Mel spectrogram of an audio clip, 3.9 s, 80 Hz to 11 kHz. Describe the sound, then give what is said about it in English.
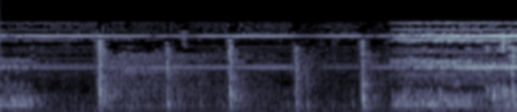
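A telephone rings in hotel room 655 in a quick series of sharp, evenly spaced bursts, about five in a row, over a steady background hum with no one speaking. “But even as I started to open my door, the phone rang.”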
